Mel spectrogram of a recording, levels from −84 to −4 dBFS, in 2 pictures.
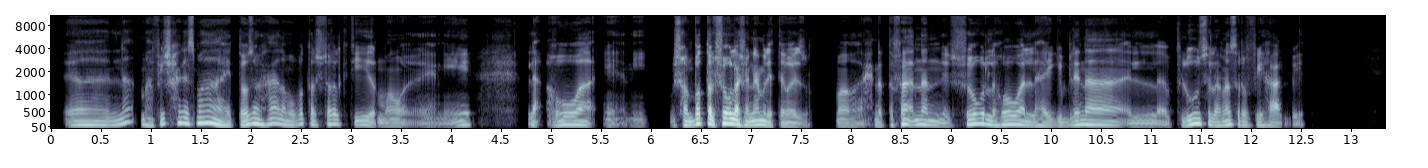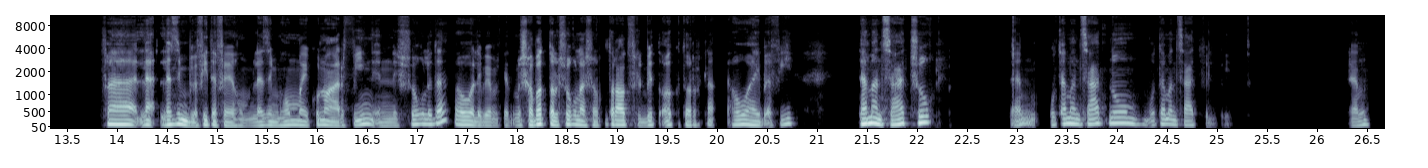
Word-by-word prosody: آآ، 110 0 -1
لأ 145 - -3
ما 115 - -3
مفيش 140 +10 -1
حاجة 165 -2 +1
اسمها 155 -6 +3
التوازن 115 +9 +2
يتحقق 140 +3 +1
لمّا 120 -7 -1
أبطَّل 140 +4 -3
أشتغل 130 +5 -2
كتير، 115 -6 -3
ما 85 - -5
هو 90 -2 -4
يعني 75 +1 -11
إيه 115 +2 -4 0.5
لأ، - - -4
هو 115 +1 0
يعني 90 -1 -12 0.2
مش - - -1
هنبطَّل 140 +7 +6
شغل 155 -1 +8
علشان 110 -5 +6
نعمل 120 -1 +4
التوازن، 90 -3 -2 0.3
ما 90 - -3
هو 90 -1 -7
إحنا - - -5
اتفقنا 125 -2 +1
إن 110 -6 -1
الشغل 130 +8 +1
هو 120 +3 +2
اللي 100 -4 -1
هيجيب 90 +1 -4
لنا 115 -4 +1
الـفلوس 80 - -1
اللي 100 -3 0
هنصرف 105 -4 -2
بيها 100 -1 -3
على 85 - -1
البيت. - - -12 1.3
فلأ، 130 -2 +3
لازم 125 +3 +4
يبقى 95 -5 +1
فيه 95 - 0
تفاهم 95 -5 -3
لازم 100 +1 -1
هُم 110 +3 -1
يكونوا 120 +3 -1
عارفين 110 +7 0
إن 95 -4 -6
الشغل 130 +9 -2
ده 245 - 0
هو 120 -1 +4
اللي 100 -3 0
بيعمل 95 -2 -4
كده، - - -10
مش 105 - 0
هباطل 130 -4 +4
شغل 130 +2 +1
علشان 105 -3 0
خاطر 110 - -3
أقعد 120 -1 +5
في - - -10
البيت 110 +4 -4
أكتر، 105 -1 -4
لأ - - -5
هو 125 +2 +1
هيبقى 110 -3 -1
في 145 +4 -6 0.7
8 150 0 +7
ساعات 135 +4 +2
شغل 180 +2 +2 0.7
تمام، 75 -1 -4 0.2
و8 145 +5 +1
ساعات 140 +4 -1
نوم 160 -4 +1
و8 130 +4 -3
ساعات 110 -2 -6
في - - -18
البيت. - - -23 1.2
تمام. 110 +6 -5
115 Hz, 185 wpm, -25 LUFS, 100-130 Hz, 1.3 s, شغل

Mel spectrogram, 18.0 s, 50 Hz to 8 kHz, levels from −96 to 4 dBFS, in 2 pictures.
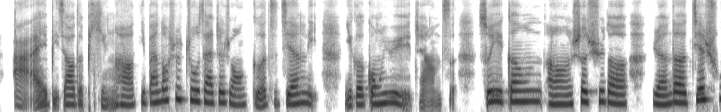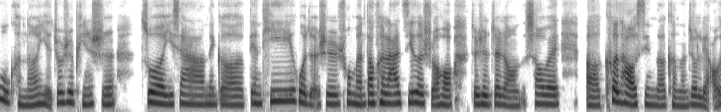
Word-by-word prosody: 矮， - - -3
比 - - -6
较 190 0 0
地 - - -6
平 155 -1 -9
哈， 185 -1 -2
一 230 - -5
般 230 0 -2
都 270 - +1
是 300 +1 -1
住 275 -3 0
在 235 -3 0
这 230 0 0
种 190 -4 -4
格 - - -3
子 180 - -4
间 205 +3 0
里， 210 +4 -7 0.3
一 165 - -5
个 190 +2 0
公 200 +2 0
寓 220 -3 -2
这 - - -12
样 - - -8
子， - - 0 0.3
所 240 - +2
以 255 -1 +1
跟， 250 +1 0
嗯， 195 0 0
社 250 +3 +3
区 250 +1 -2
的 205 -4 +1 0.3
人 195 -1 0
的 225 -1 +4
接 280 +6 +4
触， 295 -2 +1
可 205 - -6
能 175 +3 -1
也 200 - -1
就 225 0 -1
是 235 0 +3
平 200 -3 -4
时 195 -1 -2 0.3
坐 225 -3 +6
一 195 0 +1
下 200 -2 0
那 195 0 -2
个 180 -1 -2
电 220 -2 0
梯， 260 +3 +1
或 240 -4 +3
者 - - -4
是 200 -1 0
出 225 +2 -2
门 195 -2 0
倒 215 +1 +5
个 225 +2 +3
垃 210 0 +4
圾 230 +2 +1
的 225 -3 +5
时 180 -4 -4
候， 180 -1 +2 0.2
就 195 - 0
是 195 -1 +3
这 200 +1 +1
种 165 -2 -2
稍 205 -1 -2
微， 195 0 +2 0.3
呃， 170 0 0
客 255 - +5
套 210 -5 +6
性 195 -1 +1
地 170 -1 -2
可 180 - -4
能 160 -1 -4
就 185 +1 0
聊 155 -4 -1
205 Hz, 255 characters per minute, -21 LUFS, 190-230 Hz, 0.3 s, 坐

